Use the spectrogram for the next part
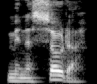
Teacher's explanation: the syllable so in the word Minnesota. That's a syllable with stress. If you think about it, you'll notice that it's the most prominent syllable in that word.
